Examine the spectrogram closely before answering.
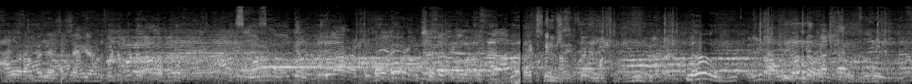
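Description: A crowd of men talk and shout over one another close by, outdoors.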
